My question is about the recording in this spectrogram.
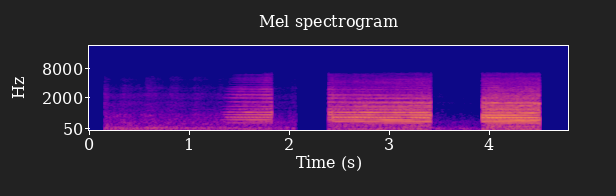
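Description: Low rumble of a freight train, then a diesel locomotive's air horn sounding three short blasts for the grade crossing, each cut off abruptly, the last two the loudest.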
